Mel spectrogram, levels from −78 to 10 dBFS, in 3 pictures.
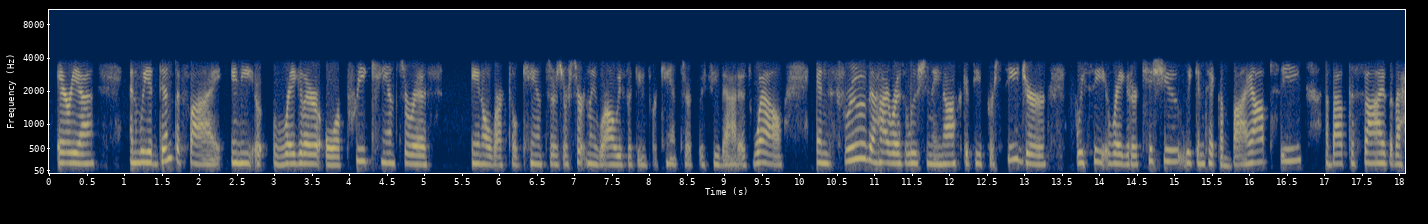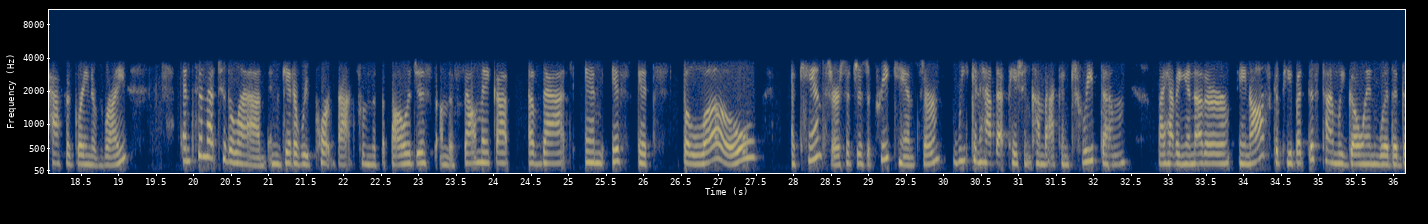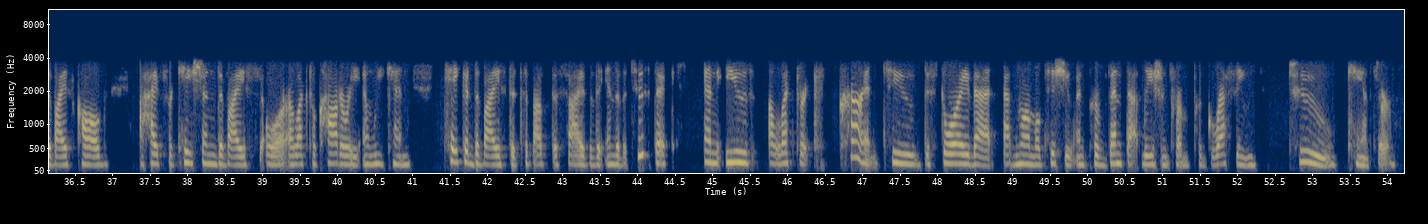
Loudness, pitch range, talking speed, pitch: -17 LUFS, 185-220 Hz, 160 wpm, 200 Hz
